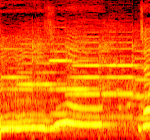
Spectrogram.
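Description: A Hindi devotional song (bhajan) performed live with accompaniment: a long melodic note held, then sliding up about halfway through and held again.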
